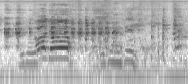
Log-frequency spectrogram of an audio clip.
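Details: A balenggek rooster crows at contest practice in Ampang Kualo, Kota Solok: a rising then level held note, then a series of short descending stepped syllables. Faint background voices are heard, followed by counting of twenty and nineteen.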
